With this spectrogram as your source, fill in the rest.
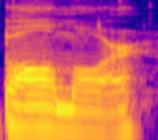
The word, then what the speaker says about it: Baltimore: Last week I went to Baltimore. I had to go to a festival. I went to Baltimore. Gotta say, it's pronounced Balmore.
